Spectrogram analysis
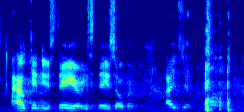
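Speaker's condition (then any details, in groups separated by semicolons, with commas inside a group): ALS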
